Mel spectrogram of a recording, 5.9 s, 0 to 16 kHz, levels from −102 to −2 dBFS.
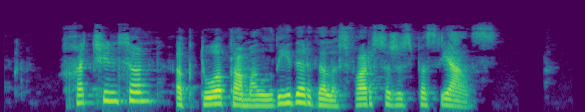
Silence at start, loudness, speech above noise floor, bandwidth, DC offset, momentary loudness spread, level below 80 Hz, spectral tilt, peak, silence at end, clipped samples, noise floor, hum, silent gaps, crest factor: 0.65 s; -21 LUFS; 35 dB; 7.6 kHz; under 0.1%; 10 LU; -66 dBFS; -7 dB/octave; -2 dBFS; 1 s; under 0.1%; -56 dBFS; none; none; 20 dB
